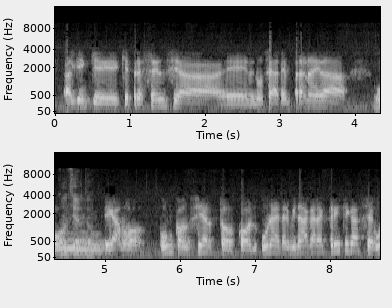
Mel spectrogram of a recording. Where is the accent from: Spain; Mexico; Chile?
Chile; now in Argentina; Yo soy de Chile, sí, y me vine hace 5 años y medio.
